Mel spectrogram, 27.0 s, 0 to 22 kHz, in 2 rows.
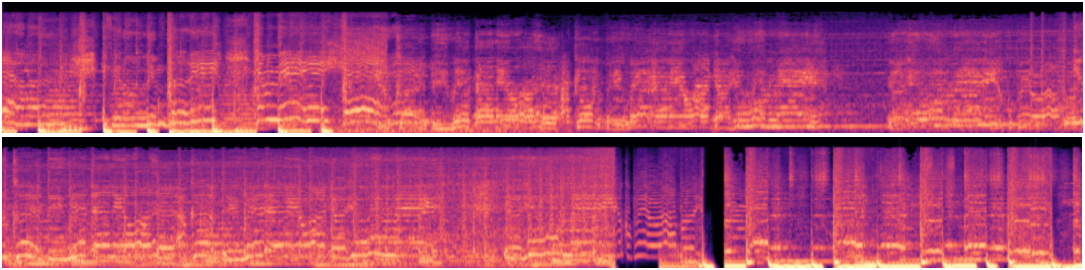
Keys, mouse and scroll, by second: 0.2-1.8 drag, 1.8-3.8 middle drag, 3.8 click, 4.7 click, 6.3 click, 7.3 click, 7.4 w, 11.0-12.6 drag, 13.5-15.8 middle drag, 15.8 ctrl+a, 20.3 shift+a, 21.7-22.2 middle drag, 22.2 Tab, 22.5 s, 23.8 s.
